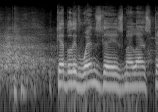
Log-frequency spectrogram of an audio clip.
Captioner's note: laughter; As Trump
